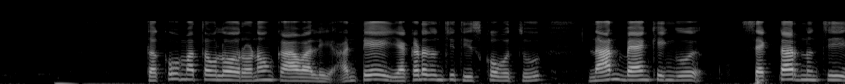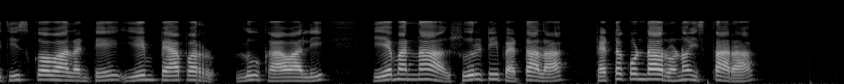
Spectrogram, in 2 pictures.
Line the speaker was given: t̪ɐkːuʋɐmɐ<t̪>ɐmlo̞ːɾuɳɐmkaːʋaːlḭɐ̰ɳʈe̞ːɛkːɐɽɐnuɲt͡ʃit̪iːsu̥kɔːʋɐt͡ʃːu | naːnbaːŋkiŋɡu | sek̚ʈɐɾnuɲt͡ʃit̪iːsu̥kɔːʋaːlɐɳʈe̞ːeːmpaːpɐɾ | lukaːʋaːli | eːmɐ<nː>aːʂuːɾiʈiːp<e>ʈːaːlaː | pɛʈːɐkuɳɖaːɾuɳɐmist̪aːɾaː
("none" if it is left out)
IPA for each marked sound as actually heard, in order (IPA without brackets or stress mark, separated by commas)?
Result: t̪, nː, ɛ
